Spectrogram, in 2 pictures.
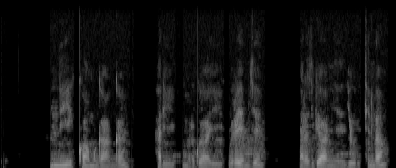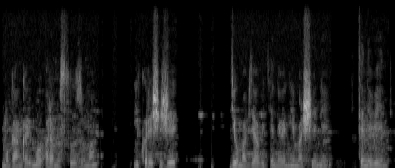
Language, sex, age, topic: Kinyarwanda, male, 18-24, health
